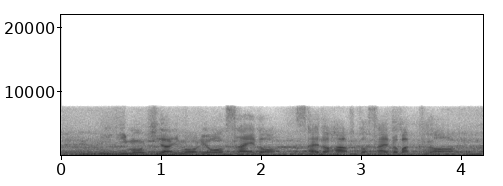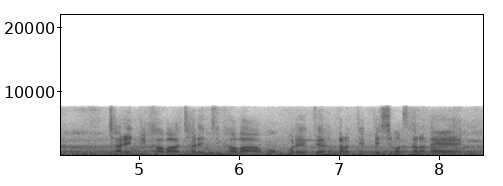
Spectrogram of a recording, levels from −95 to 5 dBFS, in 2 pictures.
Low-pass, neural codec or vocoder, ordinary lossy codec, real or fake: none; codec, 16 kHz, 6 kbps, DAC; none; fake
